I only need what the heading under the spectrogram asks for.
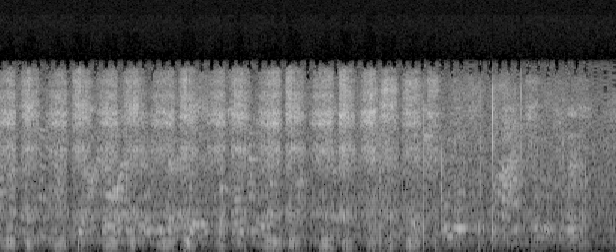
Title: bule the staffy x mastiff snoring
